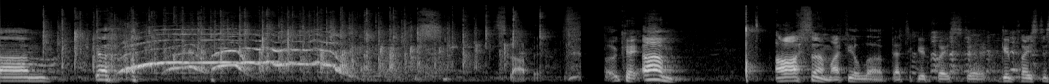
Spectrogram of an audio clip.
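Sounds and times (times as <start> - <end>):
speech: 0.2 - 1.6, 6.1 - 6.9, 7.8 - 10.4
audience clapping: 0.3 - 5.6
person whooping or whistling: 1.0 - 3.6
laughter: 9.0 - 10.4.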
